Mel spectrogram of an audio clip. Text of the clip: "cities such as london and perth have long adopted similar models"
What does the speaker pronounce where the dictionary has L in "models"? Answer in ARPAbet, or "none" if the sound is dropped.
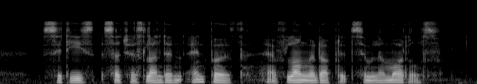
L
